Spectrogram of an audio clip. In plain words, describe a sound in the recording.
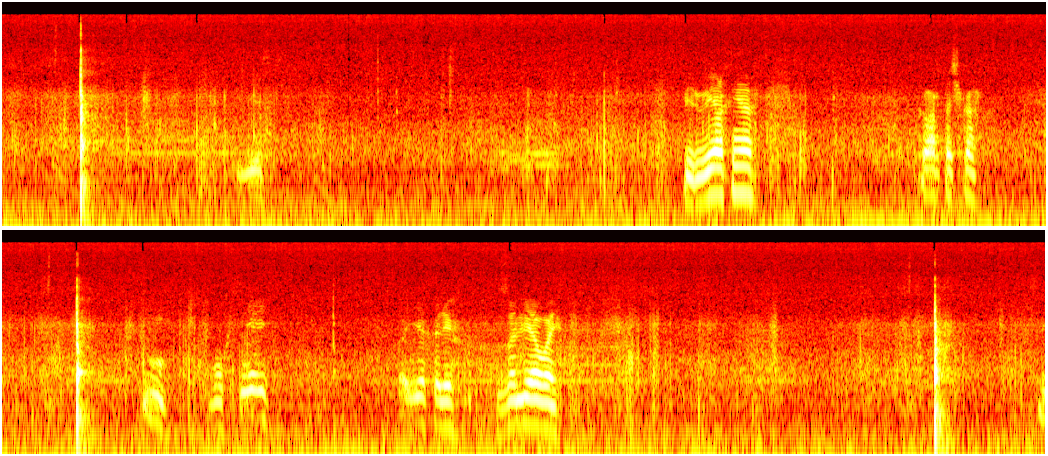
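A thrown knife thuds sharply into wood.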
